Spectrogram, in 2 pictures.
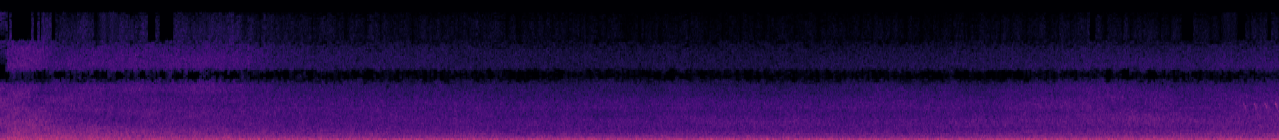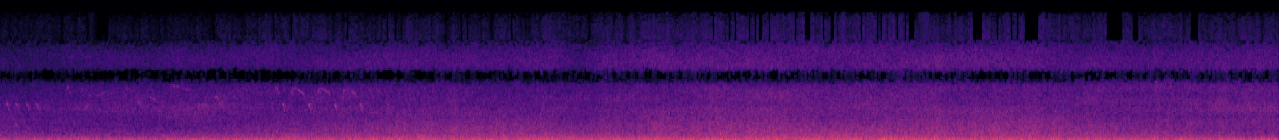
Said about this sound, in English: it's quite loud here because of the waterfall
